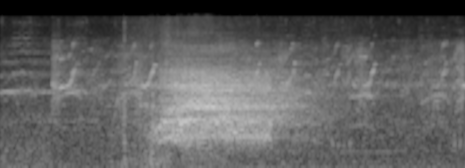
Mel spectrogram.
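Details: At a Peruvian riverbank clay lick where macaws and other parrots gather to eat salty clay, a harsh, raucous macaw squawk swells for about a second, surrounded by thinner chirps and calls from other birds.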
